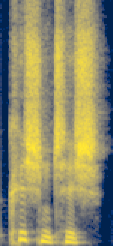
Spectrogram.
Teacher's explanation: da gibt es gar keine Unterscheidung zwischen dem Ich-Laut und dem Sch, also dem SCH.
